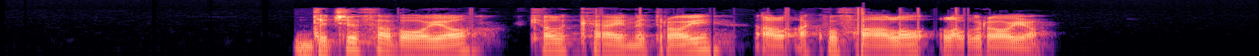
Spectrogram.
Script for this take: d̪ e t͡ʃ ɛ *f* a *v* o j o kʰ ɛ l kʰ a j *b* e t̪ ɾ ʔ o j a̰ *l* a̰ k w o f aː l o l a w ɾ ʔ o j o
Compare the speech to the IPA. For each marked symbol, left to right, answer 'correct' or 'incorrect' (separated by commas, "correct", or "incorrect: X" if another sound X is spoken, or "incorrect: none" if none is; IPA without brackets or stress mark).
correct, correct, incorrect: m, correct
